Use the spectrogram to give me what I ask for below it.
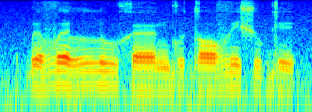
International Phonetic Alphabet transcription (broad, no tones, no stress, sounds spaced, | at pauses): ɓ ə v ə lː u x œː ŋ ɡ u d ɔ v ɪ ʃ u ɡ ɪ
